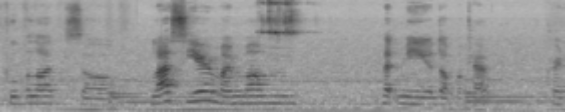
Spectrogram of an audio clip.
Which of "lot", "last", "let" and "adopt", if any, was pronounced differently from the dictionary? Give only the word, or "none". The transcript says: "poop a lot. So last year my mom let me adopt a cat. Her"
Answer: adopt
